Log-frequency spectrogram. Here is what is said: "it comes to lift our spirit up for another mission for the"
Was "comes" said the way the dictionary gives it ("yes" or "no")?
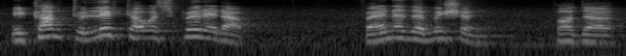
no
